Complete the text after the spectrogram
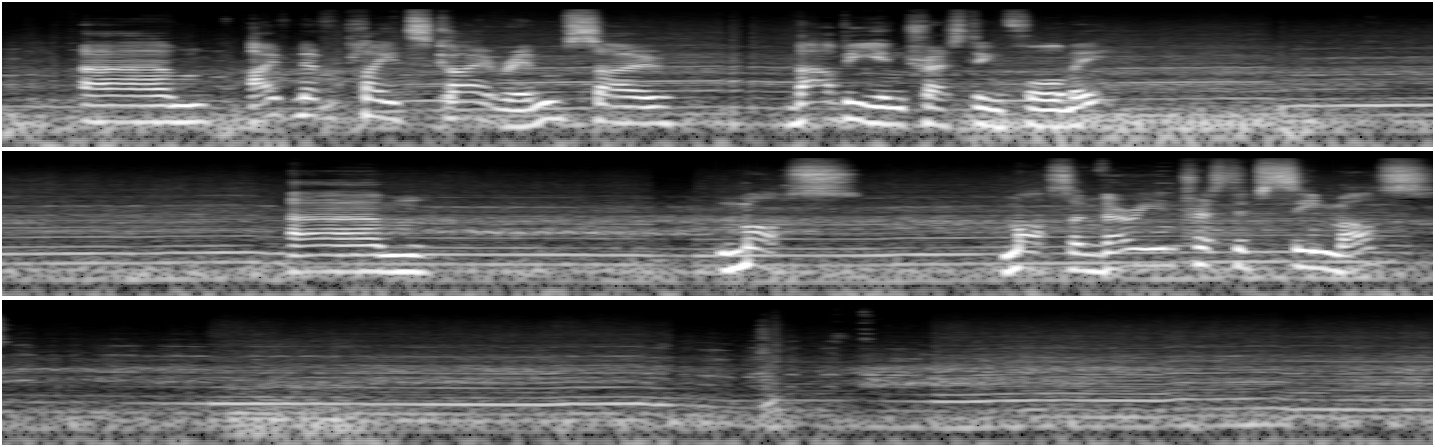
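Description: A racing car engine hums steadily and shifts pitch with speed.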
